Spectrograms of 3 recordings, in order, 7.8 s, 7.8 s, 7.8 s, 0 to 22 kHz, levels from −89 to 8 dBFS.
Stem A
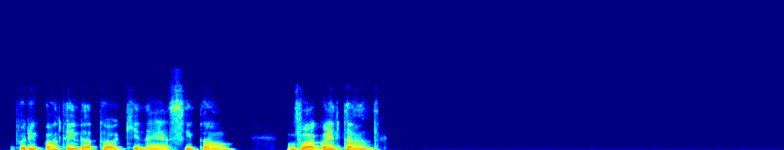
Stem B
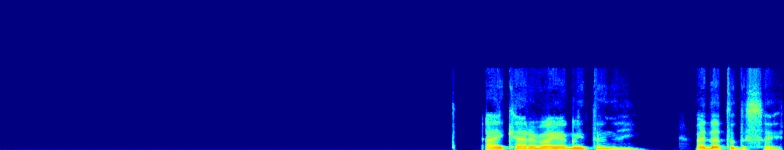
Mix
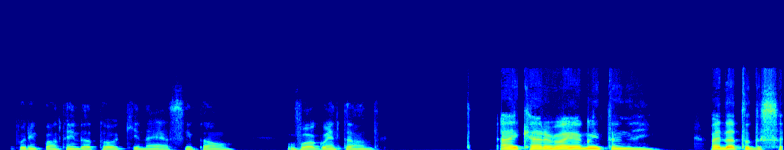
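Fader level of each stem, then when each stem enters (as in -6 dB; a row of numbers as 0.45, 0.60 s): -17.0, -5.5 dB; 0.00, 0.15 s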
